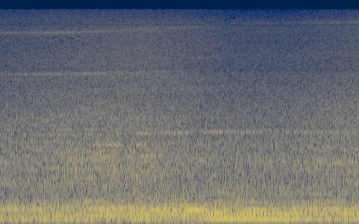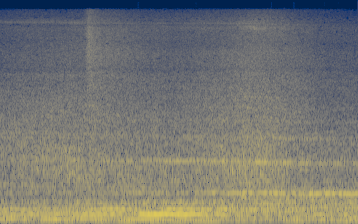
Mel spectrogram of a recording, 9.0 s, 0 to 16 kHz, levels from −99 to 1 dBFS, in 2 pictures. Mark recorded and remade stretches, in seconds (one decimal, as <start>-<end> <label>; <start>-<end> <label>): 0.0-1.3 recorded; 1.3-3.6 remade; 3.6-9.0 recorded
